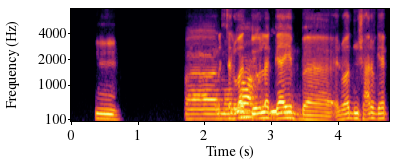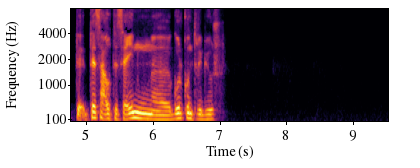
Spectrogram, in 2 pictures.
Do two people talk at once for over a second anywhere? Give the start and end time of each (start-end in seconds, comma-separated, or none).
2.1-3.5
